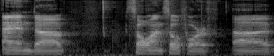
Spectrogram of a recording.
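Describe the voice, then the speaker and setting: A man with an American accent speaks at a fairly low pitch in a bright, sharp tone. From US South. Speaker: streamer. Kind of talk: casual chat. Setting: live stream.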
